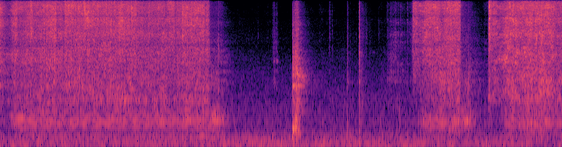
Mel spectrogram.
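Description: A pressure washer sprays a hissing jet of water onto a hard surface.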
